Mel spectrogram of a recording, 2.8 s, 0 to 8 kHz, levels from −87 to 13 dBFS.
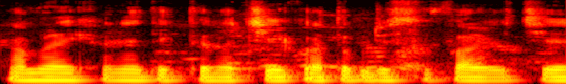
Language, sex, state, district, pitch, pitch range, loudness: Bengali, male, West Bengal, Cooch Behar, 95 Hz, 90-95 Hz, -18 LUFS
